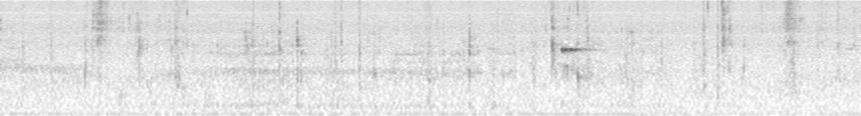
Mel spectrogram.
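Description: Quiet chewing of french fries close to the microphone, with scattered faint mouth clicks. About four seconds in there is a brief high squeak.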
